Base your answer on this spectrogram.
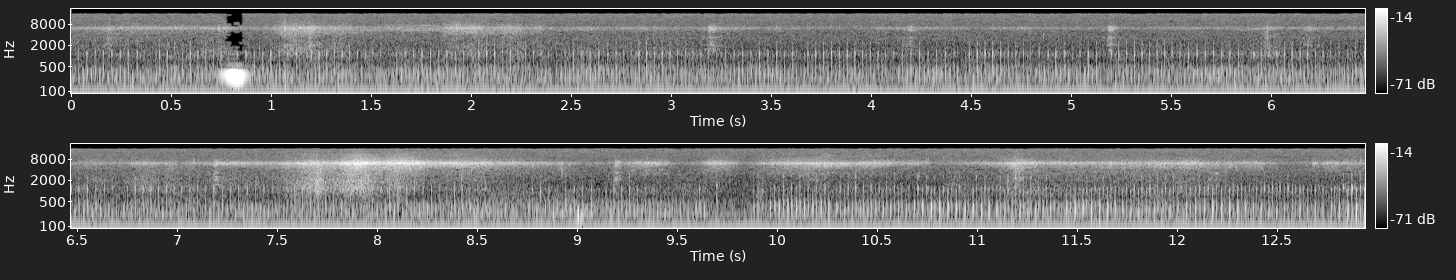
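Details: Purr of a contented kitten recorded with an Android phone amid cuddles, feeding and sleep; a quiet, even low drone continues the whole time, broken by a sharp tap at the start and faint rustling later.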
